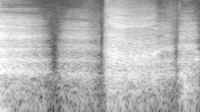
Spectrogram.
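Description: A man's heavy breathing between sentences: a softer breath out, then a longer and louder one about a second in, the breathlessness of climbing a steep snowy slope.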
